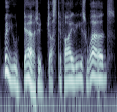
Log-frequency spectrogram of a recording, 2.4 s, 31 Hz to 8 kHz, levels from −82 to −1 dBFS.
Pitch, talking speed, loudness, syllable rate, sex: 145 Hz, 180 wpm, -18 LUFS, 4.4 syllables/s, male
